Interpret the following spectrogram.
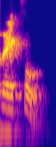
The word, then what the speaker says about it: Revo: Kalau saya dipanggil Revi, saya nggak mau juga. Dipanggil Reva, saya juga nggak mau. Revo. Nama saya Revo, ya harusnya dipanggil Revo.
